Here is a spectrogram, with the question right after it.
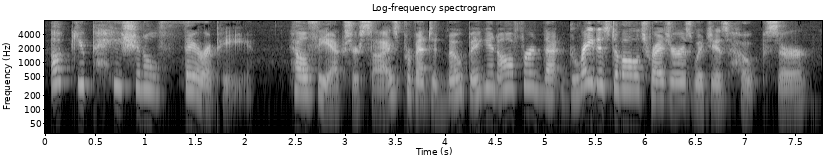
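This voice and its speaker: A woman's voice: fairly high pitch, sing-song, moderate pace. A woman voicing a cheerful male prison warden who talks on and on politely, saying sir often. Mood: chatty. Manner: chatty, overly polite, says sir constantly.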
